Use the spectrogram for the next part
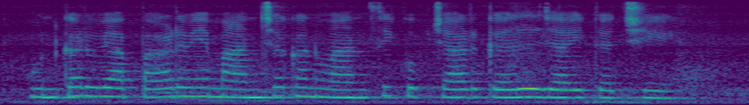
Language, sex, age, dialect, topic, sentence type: Maithili, female, 18-24, Southern/Standard, agriculture, statement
